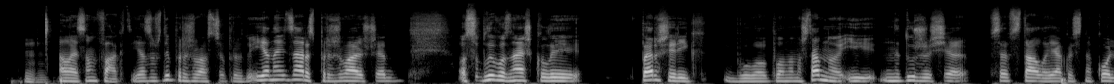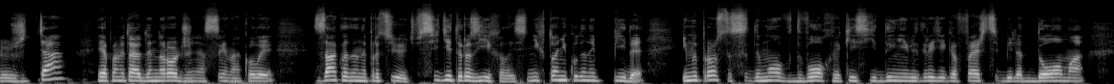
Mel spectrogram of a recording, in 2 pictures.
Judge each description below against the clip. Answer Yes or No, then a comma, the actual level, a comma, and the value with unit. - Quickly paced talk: Yes, fast, 165 wpm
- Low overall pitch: No, medium, 165 Hz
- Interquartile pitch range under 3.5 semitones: Yes, average, 3.1 semitones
